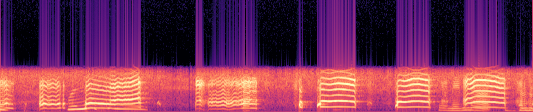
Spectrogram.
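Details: Infant crying in repeated rhythmic bursts with pauses between cries, in a recording noted for the infant's hiccups; an ordinary infant cry.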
